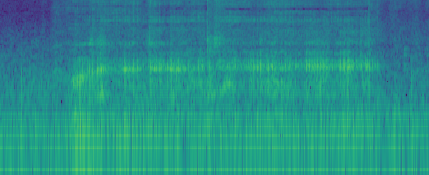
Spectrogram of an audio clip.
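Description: A single drawn-out snoring sound, made by a voice imitating a snore, steady and fairly close for a couple of seconds.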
